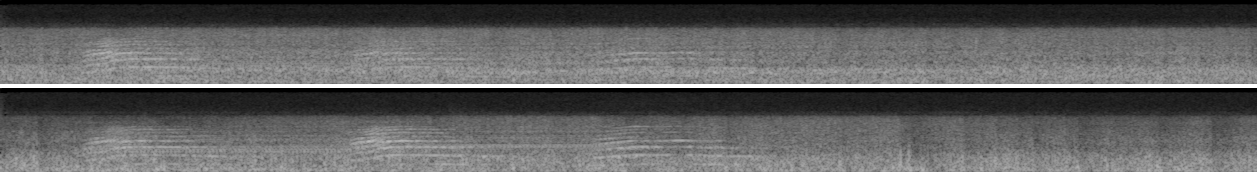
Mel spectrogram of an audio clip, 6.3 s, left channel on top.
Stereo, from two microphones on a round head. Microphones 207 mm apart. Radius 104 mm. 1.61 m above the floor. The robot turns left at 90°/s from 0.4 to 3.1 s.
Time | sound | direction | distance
0.3 | a cat meowing | 90° left | 6.5 m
